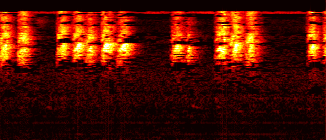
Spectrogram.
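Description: A flowerpecker sings very high, thin, rapid trills in short bursts of about half a second, with brief pauses between them; a faint background hum underneath.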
